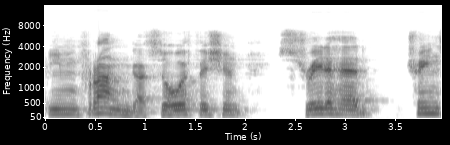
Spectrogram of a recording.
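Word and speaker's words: infranga: So notice that the second N assimilates into the G with the middle of the tongue.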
